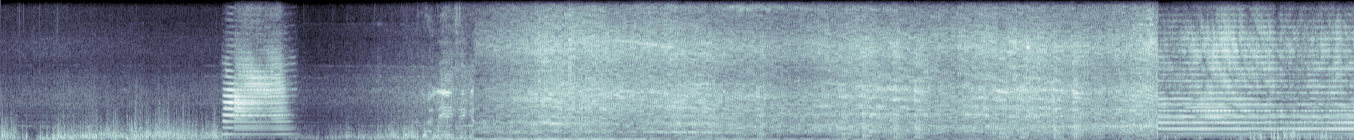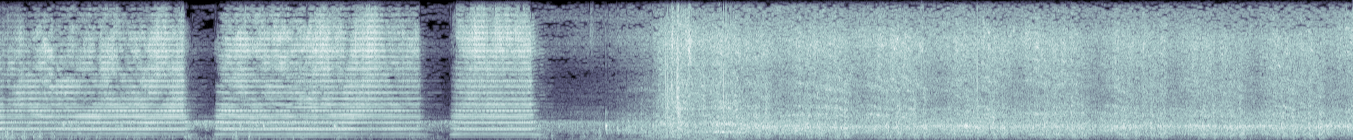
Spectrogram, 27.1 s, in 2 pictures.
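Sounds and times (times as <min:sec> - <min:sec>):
locomotive horn blasts: 0:02.2 - 0:03.1, 0:11.6 - 0:19.1
train wheels rumbling on track: 0:03.2 - 0:27.0.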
